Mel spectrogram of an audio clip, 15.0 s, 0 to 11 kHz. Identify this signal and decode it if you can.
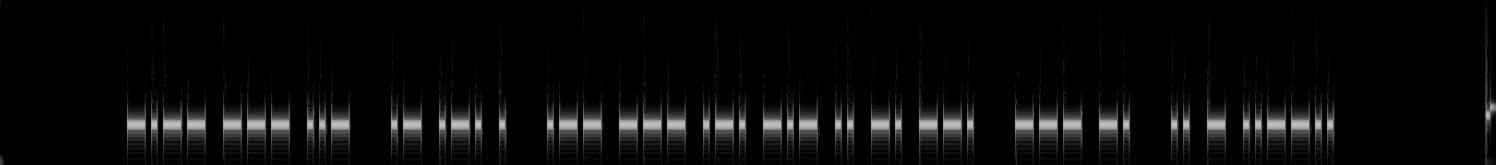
Morse code, heard as a keyed tone, about 20 wpm, 700 Hz. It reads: YOU ARE WORKING ON IT?
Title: Sentences from Top 1000 Words - Review Part 4 - 20wpm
